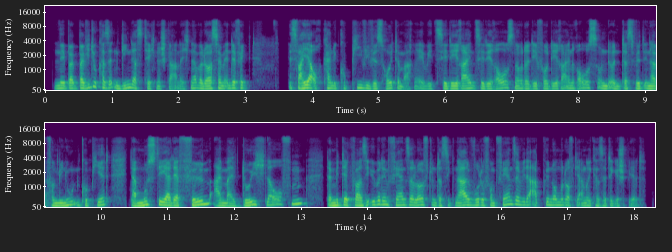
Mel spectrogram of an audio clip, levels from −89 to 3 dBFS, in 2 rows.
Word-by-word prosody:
Ne, 130 +1 +2
bei 130 0 +2
bei 130 +1 +2
Videokassetten 150 - -1
ging 140 +6 0
das 130 -3 -1
technisch 105 -1 -5
gar - - -7
nicht, 105 -1 -10
ne? 130 +1 -1
Weil 125 - +1
du 120 - +3
hast 120 0 +3
ja 135 - +2
im - - 0
Endeffekt 135 +2 -2 0.5
es - - -4
war 120 - +5
ja 145 +1 +8
auch 125 -1 -4
keine 130 -2 -1
Kopie, 125 +4 -5
wie 125 -3 -3
wir's 120 +1 -2
heute 130 +2 -1
machen, 95 -2 -8
irgendwie 115 0 -7
CD 120 +1 +1
rein, 120 +2 0
CD 120 -2 -1
raus, 135 +7 -2
ne, 120 - 0
oder 115 -2 -2
DVD 115 0 -3
rein 125 - -3
raus 145 +3 -2
und 120 -1 0
und 110 -1 -3
das 120 +1 -2
wird 120 0 +1
innerhalb 115 -1 +1
von 120 0 0
Minuten 125 +3 +2
kopiert. 135 +6 -3 0.3
Da 110 - +2
musste 150 +6 +4
ja 130 -3 +7
der 120 -1 +4
Film 155 +10 +4
einmal 110 -2 0
durchlaufen, 160 - 0 0.3
damit 125 +1 +3
der 135 - +6
quasi 125 -1 +2
über 155 +4 +1
dem 160 -1 +2
Fernseher 135 0 -1
läuft 140 +2 +1
und 125 -3 -5
das 115 -3 -2
Signal 125 +3 +1
wurde 130 0 +1
vom 120 -2 -3
Fernseher 160 +8 -1
wieder 145 0 -2
abgenommen 135 -2 -2
und 135 - -2
auf 130 0 -3
die - - -6
andere 120 -1 -3
Kassette 110 -1 -6
gespielt. - - -8
125 Hz, 235 wpm, -23 LUFS, 120-140 Hz, 0.5 s, ja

